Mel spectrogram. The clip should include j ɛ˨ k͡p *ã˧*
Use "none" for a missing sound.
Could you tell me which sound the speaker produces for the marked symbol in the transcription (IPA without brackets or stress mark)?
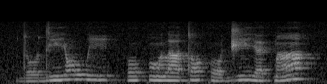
ã˨˦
